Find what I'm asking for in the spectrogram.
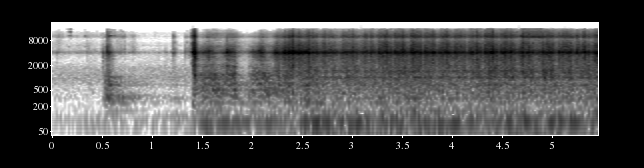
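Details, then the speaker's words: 1982 Jeep Cherokee six-cylinder, not run in years, no fuel in the glass filter: cranks briefly, catches, then settles into an unsteady, lumpy, wavering idle. Rough running, fuel starved; oil checked fine, no fuel reaching the carburetor. "She don't sound too healthy."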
